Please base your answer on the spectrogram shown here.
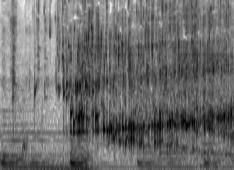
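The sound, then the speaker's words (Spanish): Wine pours from a freshly opened bottle, a steady liquid splash and gurgle that starts softly and swells into a continuous stream lasting about two seconds, with no voices. “Abriendo el vino, que respire, que el vino tiene que respirar.”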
